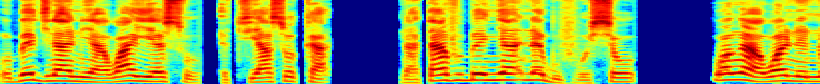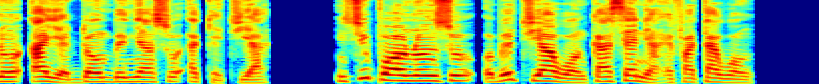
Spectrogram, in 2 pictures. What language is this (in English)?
Akan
